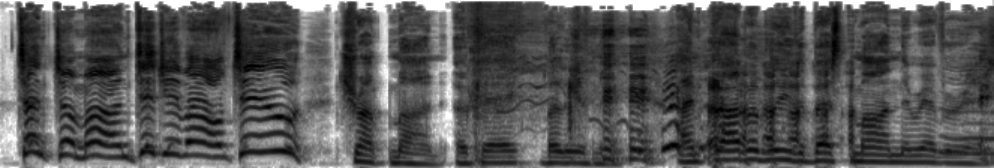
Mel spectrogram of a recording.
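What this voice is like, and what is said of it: Imitates another person's voice. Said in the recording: “the best impersonation”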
